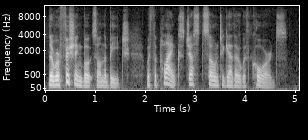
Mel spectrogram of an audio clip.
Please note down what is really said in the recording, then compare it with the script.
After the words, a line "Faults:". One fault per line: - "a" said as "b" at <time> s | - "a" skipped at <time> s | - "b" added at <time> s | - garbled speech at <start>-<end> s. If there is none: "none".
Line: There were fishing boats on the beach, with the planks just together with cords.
There were fishing boats on the beach, with the planks just sewn together with cords.
Faults:
- "sewn" added at 3.2 s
